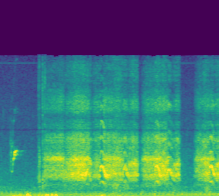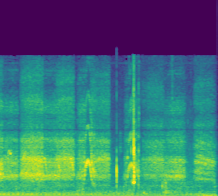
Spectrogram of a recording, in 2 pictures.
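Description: Birds chirping and twittering continuously, with short pauses, over a steady low hum.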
